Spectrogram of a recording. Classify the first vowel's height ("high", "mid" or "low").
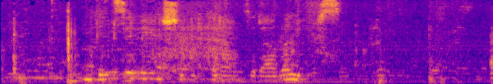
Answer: mid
